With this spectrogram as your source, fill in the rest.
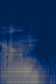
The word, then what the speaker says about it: ogham: My other thought would be if you decide to do something that is, for instance, written in Olgam, it's actually pronounced Olm, or Gaelic, make sure you know what the heck it says.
